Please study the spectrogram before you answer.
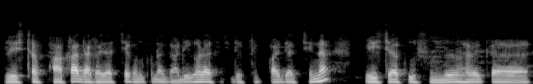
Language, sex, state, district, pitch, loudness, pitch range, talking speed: Bengali, male, West Bengal, Dakshin Dinajpur, 105 Hz, -19 LUFS, 105-110 Hz, 245 wpm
